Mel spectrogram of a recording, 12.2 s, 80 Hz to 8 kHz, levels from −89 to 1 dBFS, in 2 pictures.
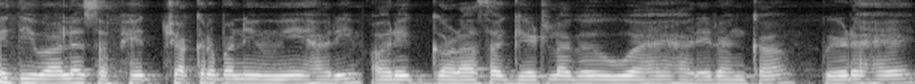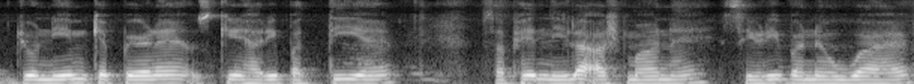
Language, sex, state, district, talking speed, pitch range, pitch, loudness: Hindi, male, West Bengal, Purulia, 175 wpm, 125-135 Hz, 130 Hz, -15 LUFS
